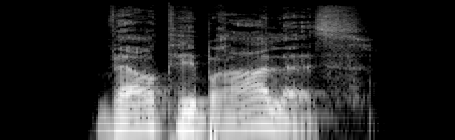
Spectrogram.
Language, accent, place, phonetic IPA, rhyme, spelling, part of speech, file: German, Germany, Berlin, [vɛʁteˈbʁaːləs], -aːləs, vertebrales, adjective, De-vertebrales.ogg
- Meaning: strong/mixed nominative/accusative neuter singular of vertebral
